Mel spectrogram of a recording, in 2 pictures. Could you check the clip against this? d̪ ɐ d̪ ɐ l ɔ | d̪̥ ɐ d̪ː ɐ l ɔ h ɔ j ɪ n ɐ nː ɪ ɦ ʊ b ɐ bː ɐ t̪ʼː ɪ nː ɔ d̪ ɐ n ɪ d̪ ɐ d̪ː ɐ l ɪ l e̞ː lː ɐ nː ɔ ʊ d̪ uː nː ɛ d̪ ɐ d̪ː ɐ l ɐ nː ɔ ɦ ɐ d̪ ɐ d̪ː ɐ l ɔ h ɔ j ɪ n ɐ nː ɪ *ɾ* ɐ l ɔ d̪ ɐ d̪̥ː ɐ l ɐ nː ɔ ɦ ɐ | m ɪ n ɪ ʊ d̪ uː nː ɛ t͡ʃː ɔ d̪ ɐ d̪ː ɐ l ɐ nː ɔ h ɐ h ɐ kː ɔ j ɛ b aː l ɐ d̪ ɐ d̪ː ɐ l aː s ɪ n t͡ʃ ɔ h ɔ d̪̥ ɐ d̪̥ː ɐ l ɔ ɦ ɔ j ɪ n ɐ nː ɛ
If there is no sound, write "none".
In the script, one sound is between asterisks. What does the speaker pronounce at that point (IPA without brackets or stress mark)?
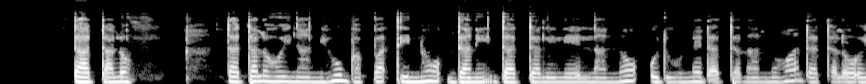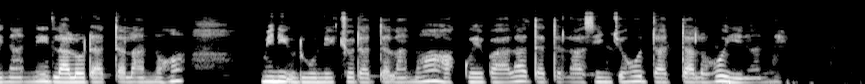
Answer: l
